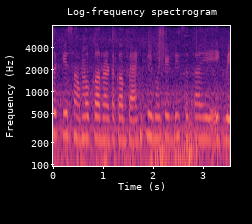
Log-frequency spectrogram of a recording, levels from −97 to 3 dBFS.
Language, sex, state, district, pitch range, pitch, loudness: Marathi, female, Maharashtra, Aurangabad, 220-235 Hz, 225 Hz, -30 LUFS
